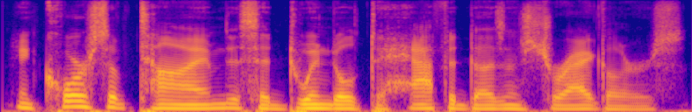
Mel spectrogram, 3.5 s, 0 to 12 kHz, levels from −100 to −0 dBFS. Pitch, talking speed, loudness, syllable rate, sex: 120 Hz, 210 wpm, -17 LUFS, 4.8 syllables/s, male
